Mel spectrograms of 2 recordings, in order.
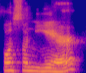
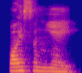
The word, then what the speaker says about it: poissonnier: Ang spell niya, ang ano niya, sa spelling niya is poissonnier, but you pronounce it poissonnier.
